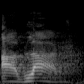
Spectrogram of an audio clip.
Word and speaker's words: hablar: It's silencio. So when I read words, it's as if it's not there, so we just kind of cover it up when we say hablar.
